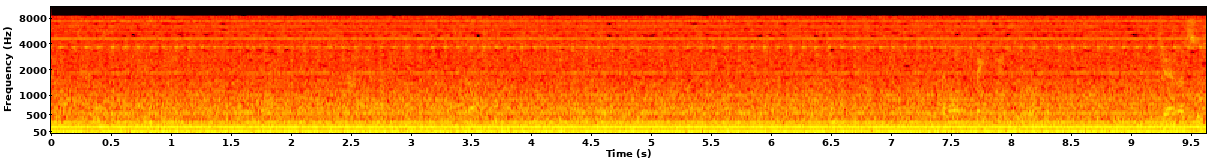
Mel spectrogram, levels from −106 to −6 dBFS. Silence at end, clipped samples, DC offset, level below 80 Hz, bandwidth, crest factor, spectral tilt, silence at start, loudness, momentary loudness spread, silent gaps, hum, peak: 0 s; under 0.1%; under 0.1%; -36 dBFS; 8.8 kHz; 12 dB; -4.5 dB/octave; 0 s; -32 LUFS; 0 LU; none; none; -18 dBFS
